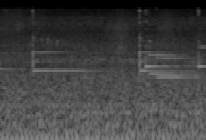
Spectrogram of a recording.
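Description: Faint, sparse chime notes from a horror film's soundtrack: a single high note rings out about a third of a second in, and a small cluster of notes follows about a second later.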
